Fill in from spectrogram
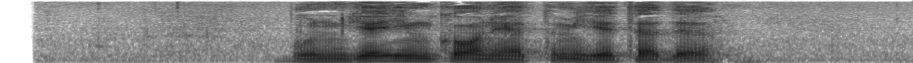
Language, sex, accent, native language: Uzbek, male, Toshkent shahri, Uzbek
